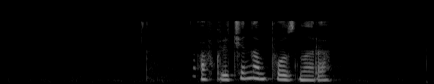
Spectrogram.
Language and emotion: Russian, neutral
